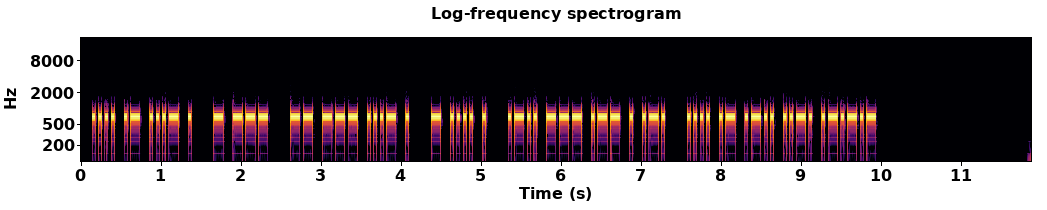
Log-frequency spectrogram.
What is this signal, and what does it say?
Morse code, heard as a keyed tone, about 30 wpm, 700 Hz. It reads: HAVE TO MOVE THE LOWER HALF.
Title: Sentences from Top 1000 Words - Review Part 4 - 30wpm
